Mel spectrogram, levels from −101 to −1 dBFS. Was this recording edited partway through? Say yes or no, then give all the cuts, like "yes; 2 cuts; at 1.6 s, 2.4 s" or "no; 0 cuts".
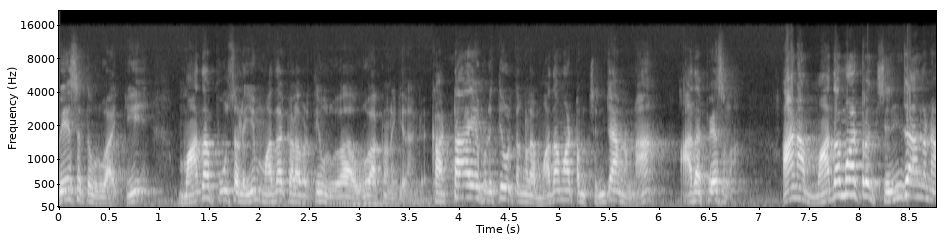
yes; 1 cut; at 3.7 s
